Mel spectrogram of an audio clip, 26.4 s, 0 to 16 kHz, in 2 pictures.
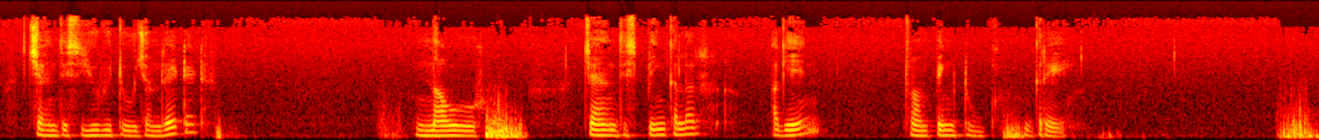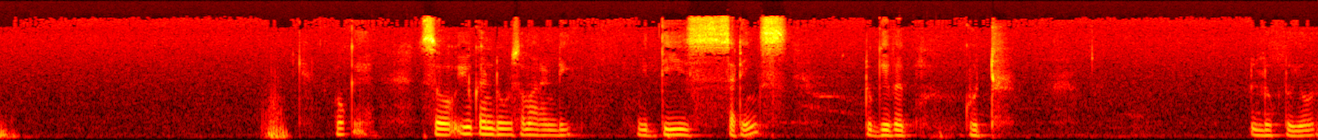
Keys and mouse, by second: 3.5-10.3 middle drag, 10.9-12.3 drag, 22.4-24.8 drag.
